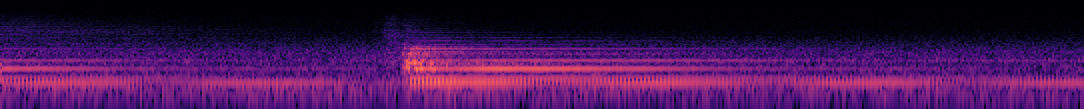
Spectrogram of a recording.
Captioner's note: gong ringing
